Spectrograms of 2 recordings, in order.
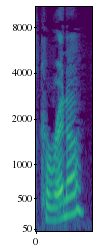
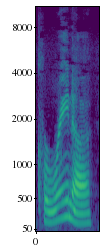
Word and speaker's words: Corinna: So my name is interesting because it has 2 pronunciations. It's Corinna, which is the German European pronunciation, and Karina, which is the American pronunciation.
